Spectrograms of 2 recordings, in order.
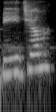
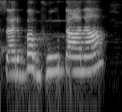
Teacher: the ba here, bijam, is alpa prana. So it should be chanted as alpa prana only. However, the bha here, sarva bhutanam, and here bhutam, there it is mahaprana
